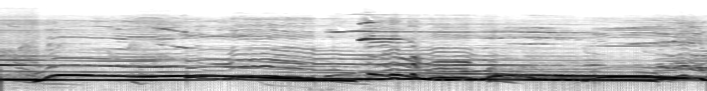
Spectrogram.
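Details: Grey wolves in the wild howling together on a full-moon night: several overlapping voices, one steady long tone with others sliding up and down around it, continuous and dense throughout.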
